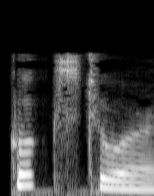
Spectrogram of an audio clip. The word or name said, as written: cookstour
